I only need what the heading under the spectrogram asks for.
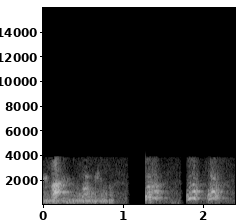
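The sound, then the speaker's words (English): The speaker's pet dogs bark and whimper in three quick bursts, a longer opening yelp followed by two shorter ones separated by brief silences, with no talking. “Those are my dogs.”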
